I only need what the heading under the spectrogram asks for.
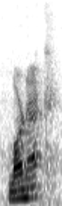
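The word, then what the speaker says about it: Larnach: All right, so now here's Larnack. That's what we're going with. It's a hard C. Is that what we're going with here? I'll have to try to break my habit of saying it like a C. You know, the ch sound.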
